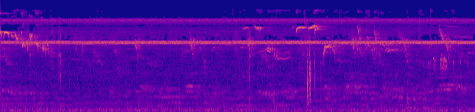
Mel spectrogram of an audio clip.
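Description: A steady, high-pitched insect drone with scattered bird chirps over a low background rumble, and a single sharp click about six seconds in.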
